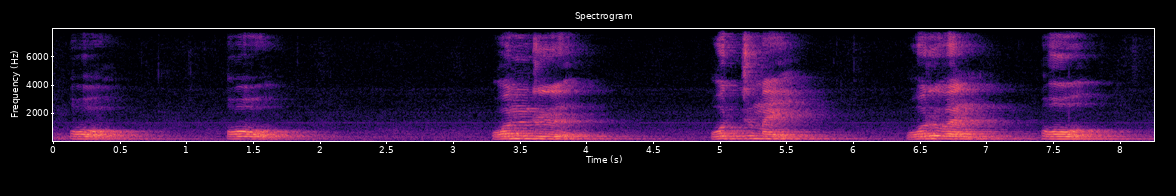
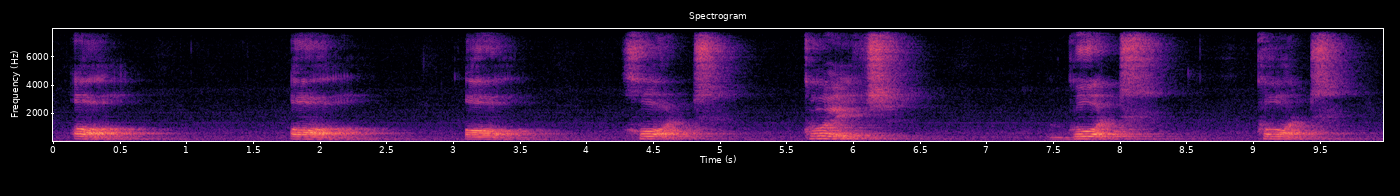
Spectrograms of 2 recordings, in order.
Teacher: When the Tamil phoneme O is produced the lips are closely rounded. O, O, Ondru, Ottumai, Oruvan, O, closely rounded. But in the case of O, in the case of English phoneme O, the lips are up rounded and open.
